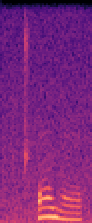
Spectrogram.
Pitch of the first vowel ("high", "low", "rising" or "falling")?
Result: high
